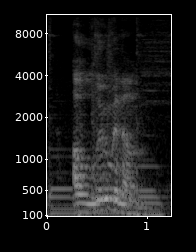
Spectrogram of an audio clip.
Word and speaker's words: aluminum: Aluminum.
